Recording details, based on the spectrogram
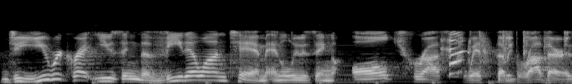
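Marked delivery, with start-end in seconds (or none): none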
